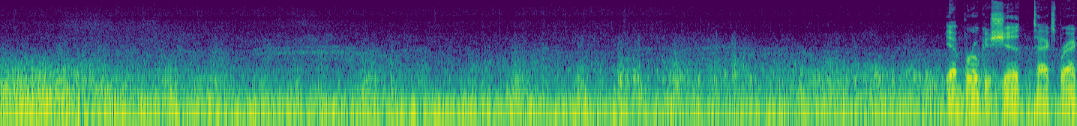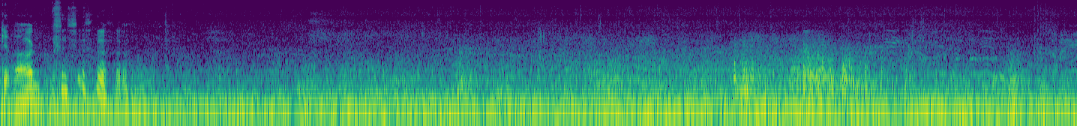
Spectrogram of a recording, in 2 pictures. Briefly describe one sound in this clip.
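Wind and rain roar steadily outdoors.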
